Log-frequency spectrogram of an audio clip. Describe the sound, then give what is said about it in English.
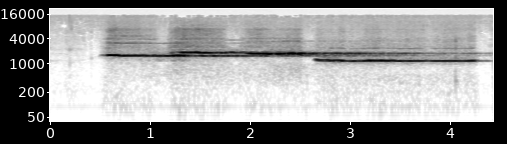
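A person whistles a short tune of long, steady notes, holding one pitch before stepping down to a lower one. It is clear and fairly loud, with no talking. “Whistling doesn't work so well on this setup.”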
